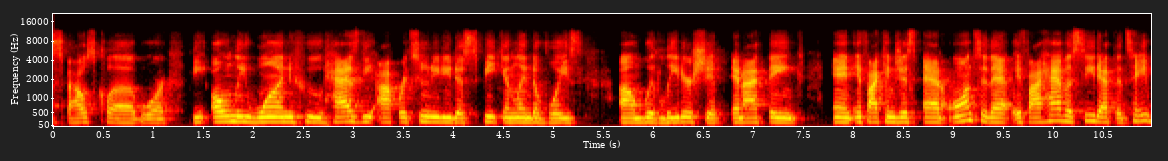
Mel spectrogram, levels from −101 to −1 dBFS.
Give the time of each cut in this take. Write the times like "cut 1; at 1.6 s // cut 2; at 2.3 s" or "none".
cut 1; at 7.6 s // cut 2; at 9.6 s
